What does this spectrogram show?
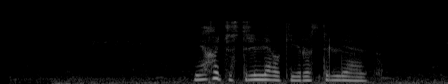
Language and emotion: Russian, neutral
